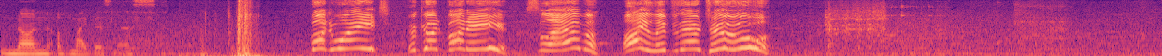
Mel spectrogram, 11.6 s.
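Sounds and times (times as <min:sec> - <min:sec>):
speech: 0:00.2 - 0:02.4, 0:03.2 - 0:08.4
car driving away with low engine rumble: 0:01.8 - 0:03.1.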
